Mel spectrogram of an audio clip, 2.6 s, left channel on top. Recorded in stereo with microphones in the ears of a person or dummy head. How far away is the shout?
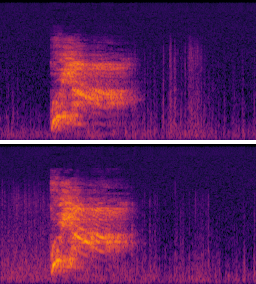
About 5 m.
